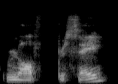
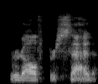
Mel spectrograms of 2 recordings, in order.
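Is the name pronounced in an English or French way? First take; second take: French; English. First: The name is pronounced in a French way. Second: The name is pronounced in an English way.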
